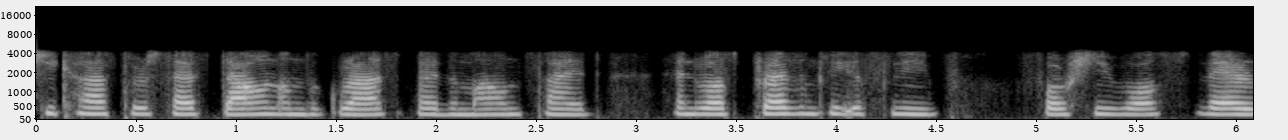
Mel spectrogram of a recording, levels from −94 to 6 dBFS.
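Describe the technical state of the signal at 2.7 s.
At 2.7 s the speech carries Opus voice compression, which runs through the whole clip rather than starting near that point. The encoder has fallen back to narrowband SILK linear-prediction coding, so nothing is present above about 4.2 kHz, and the excitation is coded coarsely, which fits a bitrate around 8 kbps. The damage is heavy. The speech sounds muffled and telephone-like, with a hoarse, slightly robotic edge.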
